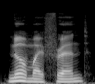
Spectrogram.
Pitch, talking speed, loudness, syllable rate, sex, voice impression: 135 Hz, 190 wpm, -17 LUFS, 3.9 syllables/s, male, masculine, adult-like, slightly clear, slightly refreshing, sincere, slightly calm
